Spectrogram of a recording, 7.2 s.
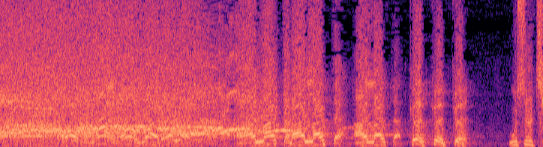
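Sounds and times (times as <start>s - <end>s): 
teenagers screaming: 0.0s - 4.8s
speech: 3.6s - 7.2s.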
